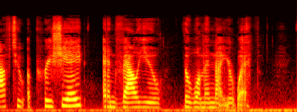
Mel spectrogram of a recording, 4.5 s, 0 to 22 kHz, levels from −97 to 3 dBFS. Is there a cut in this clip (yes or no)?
no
